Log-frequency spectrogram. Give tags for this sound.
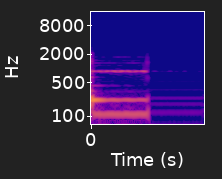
a3; note; organ

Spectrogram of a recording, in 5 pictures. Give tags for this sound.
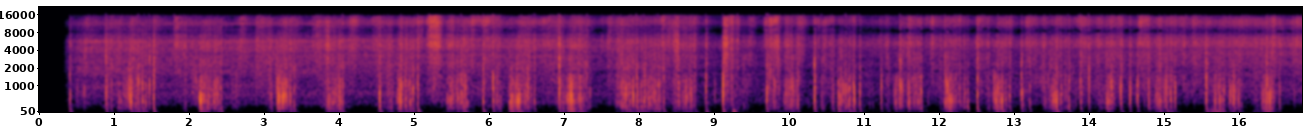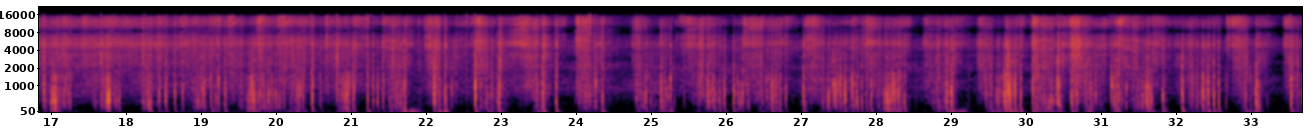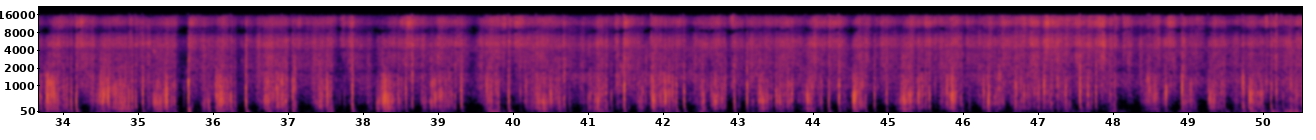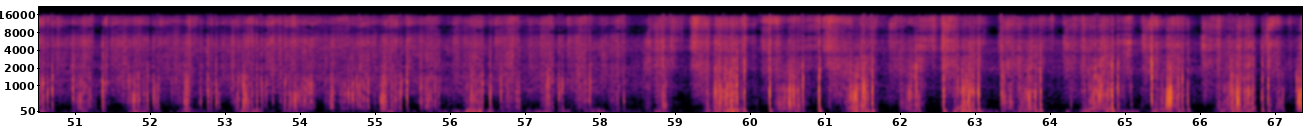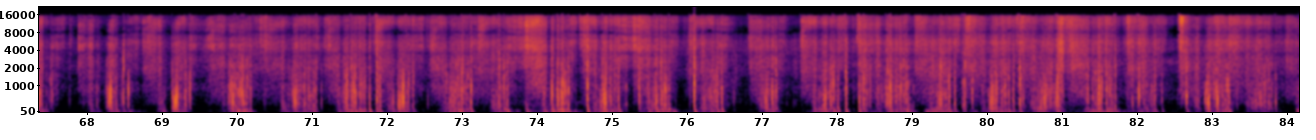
feet; foot; footstep; footsteps; running; snow; sound; step; steps; walk; walking; winter

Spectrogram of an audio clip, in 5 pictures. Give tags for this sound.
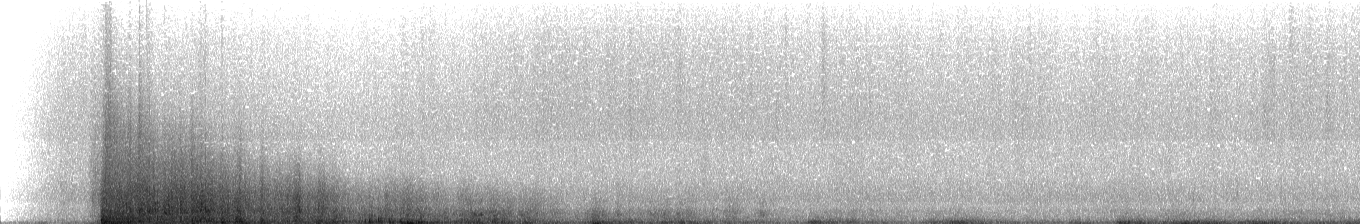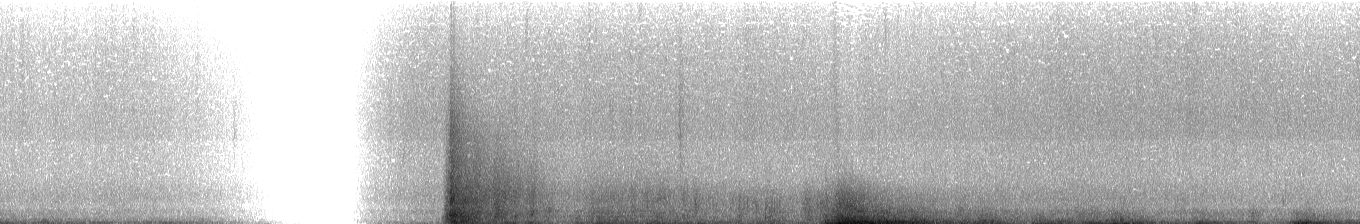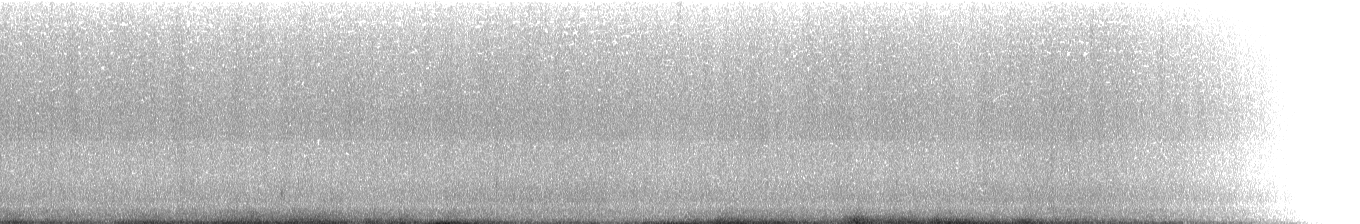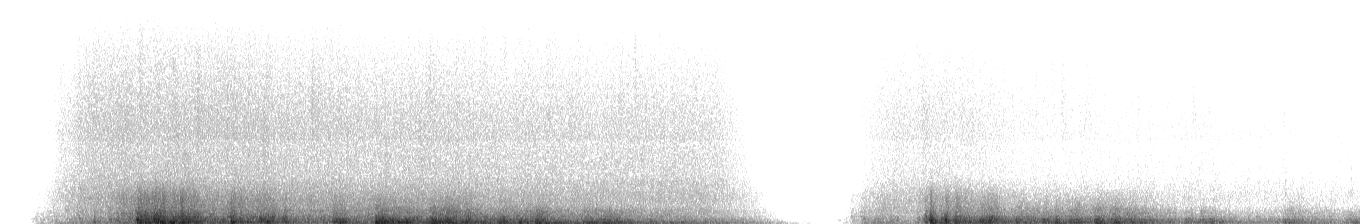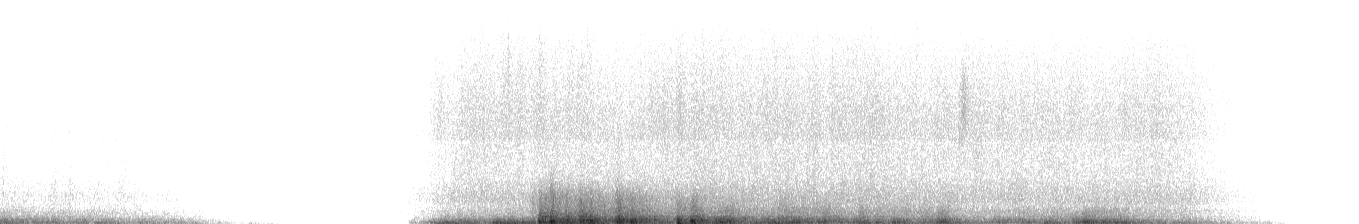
lightning; nature; rainstorm; severe; thunderstorm

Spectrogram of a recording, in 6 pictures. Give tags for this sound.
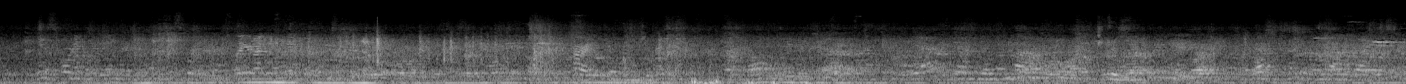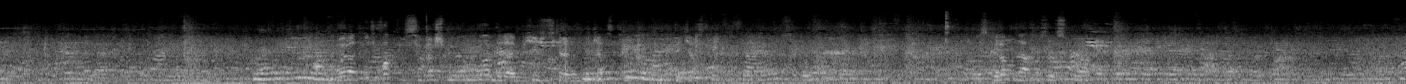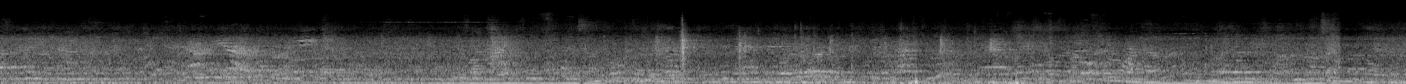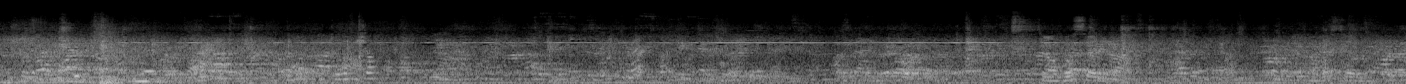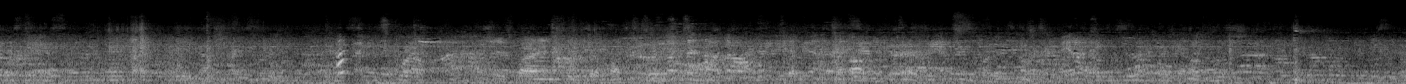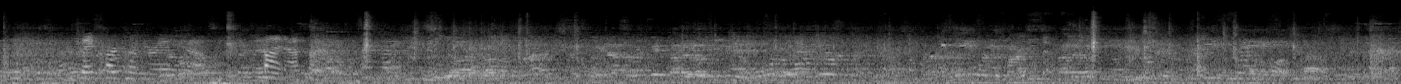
london-underground; speech; voice; field-recording; london; ambience

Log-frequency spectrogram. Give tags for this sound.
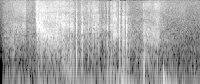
page-turn; pages

